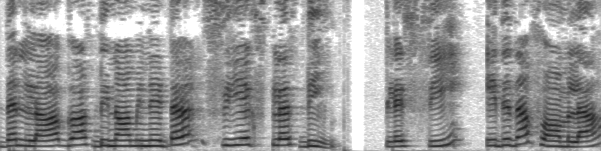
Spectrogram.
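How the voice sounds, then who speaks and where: Squeaky and extremely high in pitch, a woman performs a cartoonish character voice. Her intonation is fairly even and her pace moderate. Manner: calm, clear.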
